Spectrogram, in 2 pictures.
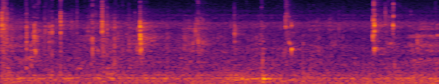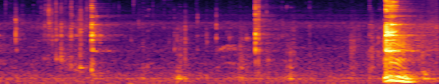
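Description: Close-up mouth sounds of eating honey garlic prawns: faint chewing and biting with scattered wet clicks and smacks. Near the end, a short voiced sound that falls in pitch is the loudest moment.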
